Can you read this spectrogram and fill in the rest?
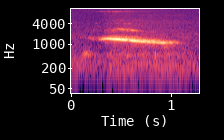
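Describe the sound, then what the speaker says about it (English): A single low whistle, drawn out and gently falling in pitch, heard alone and fairly close for about a second against near silence. "he gave a low whistle"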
